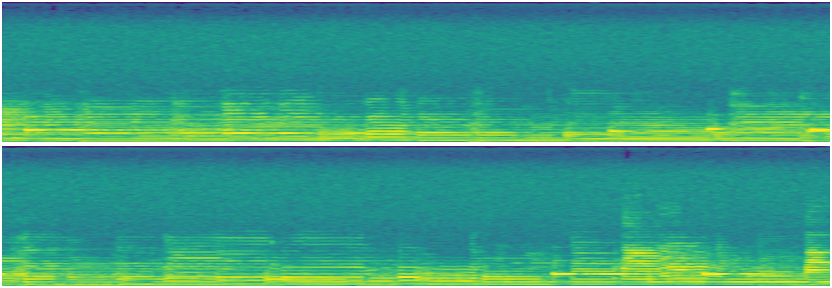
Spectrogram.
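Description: Band music led by guitar, with held bass notes that change every second or so.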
